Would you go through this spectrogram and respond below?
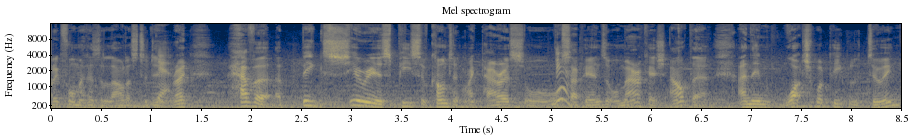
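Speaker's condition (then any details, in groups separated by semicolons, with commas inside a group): No condition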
